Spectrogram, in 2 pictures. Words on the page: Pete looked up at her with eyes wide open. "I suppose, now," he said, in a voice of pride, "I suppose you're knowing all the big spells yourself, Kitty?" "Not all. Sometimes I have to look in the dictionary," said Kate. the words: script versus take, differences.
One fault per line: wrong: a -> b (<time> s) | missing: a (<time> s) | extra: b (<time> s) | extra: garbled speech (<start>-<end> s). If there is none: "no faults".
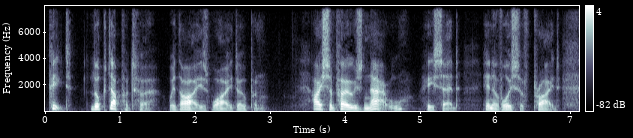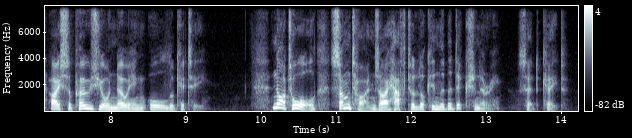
missing: big spells yourself (8.8 s)
extra: the (12.5 s)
